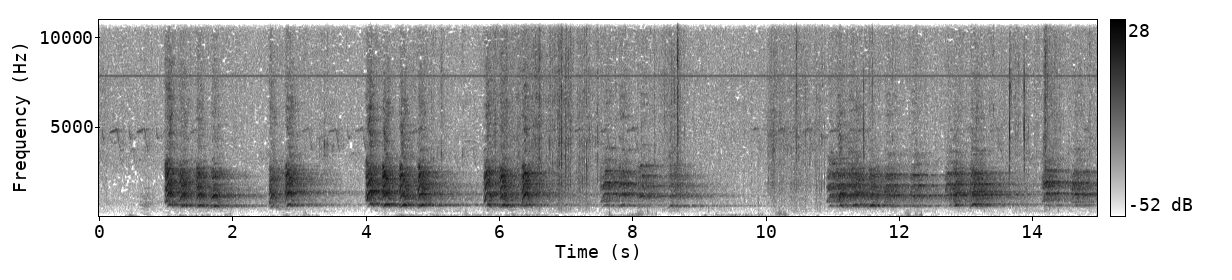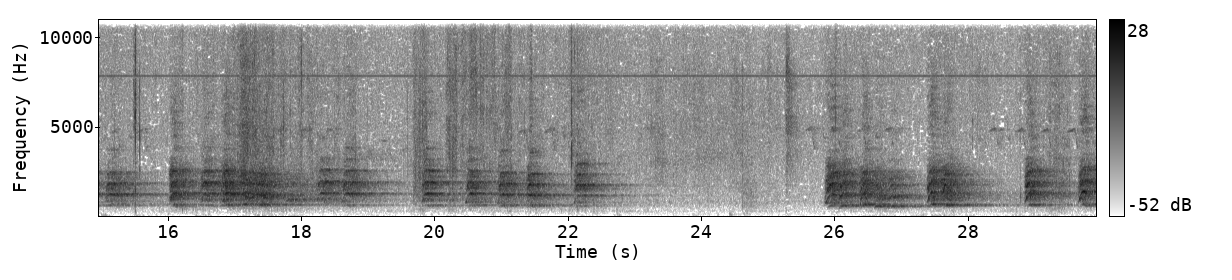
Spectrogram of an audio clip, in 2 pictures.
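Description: West Siberian laikas barking at bay on a moose, in quick runs of several barks a second with short breaks between runs. The barking starts about a second in and stops for a few seconds near the end before starting again.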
